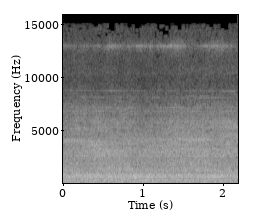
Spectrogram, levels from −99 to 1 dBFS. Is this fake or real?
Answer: real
